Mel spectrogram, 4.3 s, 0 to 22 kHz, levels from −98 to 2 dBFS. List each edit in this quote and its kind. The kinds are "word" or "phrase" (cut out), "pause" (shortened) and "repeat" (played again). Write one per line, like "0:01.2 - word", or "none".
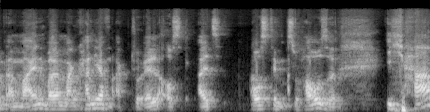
0:01.1 - phrase
0:01.6 - word
0:02.5 - word
0:02.9 - word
